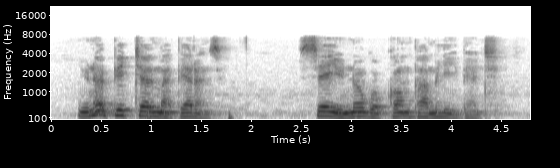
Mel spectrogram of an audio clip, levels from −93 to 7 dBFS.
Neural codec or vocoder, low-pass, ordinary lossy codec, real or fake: none; 7.2 kHz; none; real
